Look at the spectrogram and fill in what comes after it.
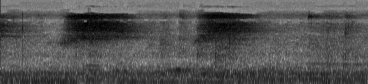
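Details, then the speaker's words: Vocal imitation of a heart murmur, not a real recording: two soft whooshing hisses mimicking blood leaking back through a heart valve that does not close properly. "significa que no abren y cierran bien Eso es la presencia de un soplo cardíaco Y ese es otro cardíaco nos está indicando que hay reflujo de la sangre porque una de las válvulas no está cerrando bien"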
